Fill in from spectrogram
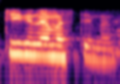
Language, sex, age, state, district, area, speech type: Hindi, female, 18-30, Uttar Pradesh, Varanasi, urban, conversation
